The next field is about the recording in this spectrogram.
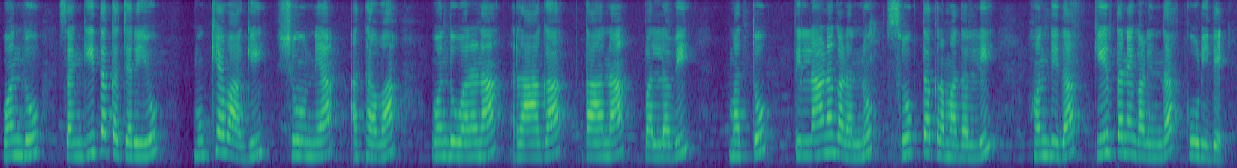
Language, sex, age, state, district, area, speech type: Kannada, female, 30-45, Karnataka, Bidar, urban, read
